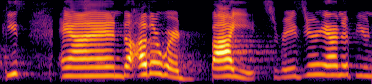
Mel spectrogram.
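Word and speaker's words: בית: Beit, that's really pretty much it. Shalom bayit, and beit is another way that we often, depending on the context, it is pronounced that way sometimes too.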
